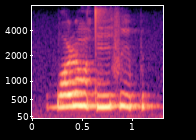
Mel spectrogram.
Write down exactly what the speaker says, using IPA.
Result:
b ɔ ɭ ɔ̃ t ĩ f i p

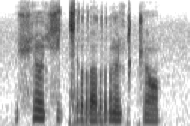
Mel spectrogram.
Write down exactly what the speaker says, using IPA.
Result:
ç õ ç ɛ c r ɒ r õ c t͡ʃ ɔ̃

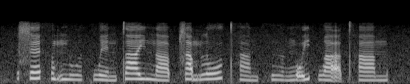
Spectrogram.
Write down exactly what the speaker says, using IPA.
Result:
s ɛ˨˦ h ə̰˧˨ m n ṳ˨˩ ə̯ k w e˧˩ n t̪ aː˧ j n aː˨˩ p̚ s a̰˧˨ m l o˨˦ t̪ʰ a̤˨˩ n h ɨ̤˨˩ ə̯ ŋ o̰˧˥ j h w a̰ː˧˨ t̪ʰ a˧ m

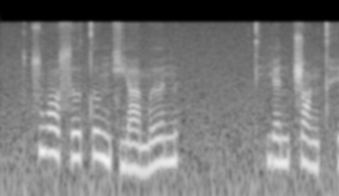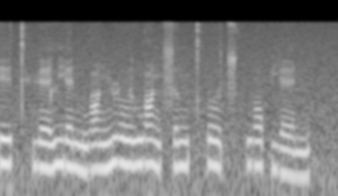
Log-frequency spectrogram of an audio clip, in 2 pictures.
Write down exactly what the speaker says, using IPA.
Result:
t͡s w ɔ˥˨ s ɤ˦ t̪ ɤ˥˨ ŋ ɕ j ä˨˩ m ə˦ n | t̪ʰ j ɛ˨˦ n ʈ͡ʂ ɑ˨˩ ŋ t̪ʰ e˦ ɪ̯ t̪ʰ ɥ ɛ˨˦ l j ɛ˨˩ n w ɑ˨˦ ŋ ɻ o˦ ʊ̯ l w ɑ˥˨ ŋ s ɤ˦ ŋ kʰ o˥˨ ʊ̯ t͡sʰ w ɔ˦ p j ɛ˨˩ n

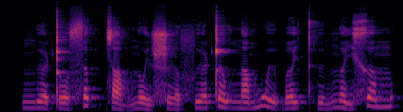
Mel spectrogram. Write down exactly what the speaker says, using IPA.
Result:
ŋ ɨ˨˩ ə̯ ʈ o˨˩˦ s ə˦˥ k̚ c a˨˩˨ m n o˨˩˨ j ʂ ɨ˨˩˨ ə̯ f ɨ˧˥ ə̯ ʈ ə˧ w n a˧˥ m w ɨ˨˩ ɓ ə˧ j t̪ʰ ɨ˨˩˦ ŋ ə˨˩˦ j x ə˧ m

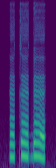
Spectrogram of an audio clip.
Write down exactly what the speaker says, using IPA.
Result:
ɛ k ɛ ɠ ɛ

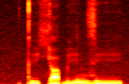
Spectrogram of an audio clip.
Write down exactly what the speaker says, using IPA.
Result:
t̪ i ç a ɓ i n z i

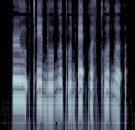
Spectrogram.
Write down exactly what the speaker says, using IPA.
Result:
ɹ u ʔ tʼ e b u ɡʷ ɛ kʷʼ e b ʔ ɛ ʔ kʷ a θ kʷʼ ɤ ɡ͡b ɤ ʔ

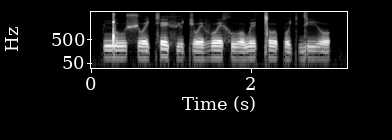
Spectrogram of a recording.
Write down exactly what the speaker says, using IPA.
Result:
ŋ͡ǃ u˨ ʃ ʊ˨ e̯ cʰ e˦ fʲ ʊ˨ c ʊ˨ e̯ v ʊ˦ e̯ x u˨ o̯ w ɪ˦ ǀ ʊ˦˨ p ʊ˨ c d i˨ o̯

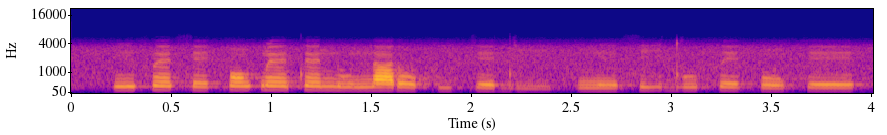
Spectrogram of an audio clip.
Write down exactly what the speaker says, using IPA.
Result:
ĩ˧ f ɛ̃˦ s e˧ k ɔ̃˦ k͡p ɛ̃˦ t ɛ̃˦ n u˦ n a˦ ɾ o˦˨ f i˨˦ k e˧ d i˨ | n ĩ˨ s i˧ d u˧ f e˧ k ũ˨ k e˧

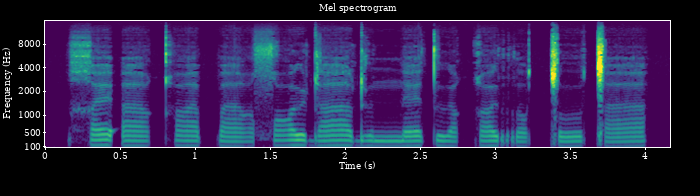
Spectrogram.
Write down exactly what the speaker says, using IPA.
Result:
χ ɛ ʔ aː qʰ aː pː aː sˤ ɯː ɖ aː ɖ ɯ nː ɛ t ɯː q ɯ r ɔ ǀ ʊː ǀ aː

